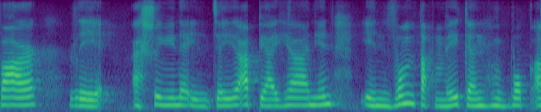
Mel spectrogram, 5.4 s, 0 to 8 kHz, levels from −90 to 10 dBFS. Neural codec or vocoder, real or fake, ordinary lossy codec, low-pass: codec, 16 kHz, 0.8 kbps, ZipCodec; fake; none; none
